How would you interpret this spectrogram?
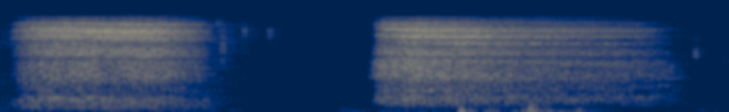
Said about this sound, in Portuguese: Quero te convidar agora, agora, nesse momento, para respirar fundo.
